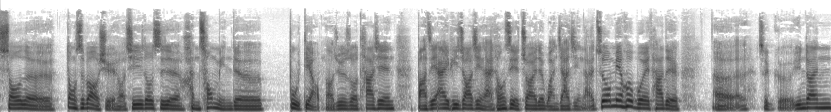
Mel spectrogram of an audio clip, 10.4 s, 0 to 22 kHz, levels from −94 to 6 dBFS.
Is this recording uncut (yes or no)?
yes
